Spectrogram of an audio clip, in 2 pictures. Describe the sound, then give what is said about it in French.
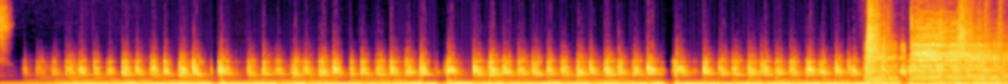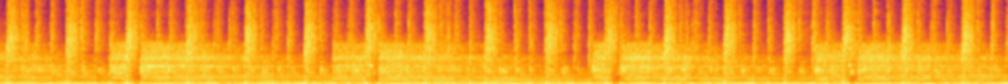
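A loud punk rock song with heavily distorted guitars; it opens muffled and thin, as if filtered, then bursts into a full, raw, driving band sound about halfway through. “on écoute les chats avec …”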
